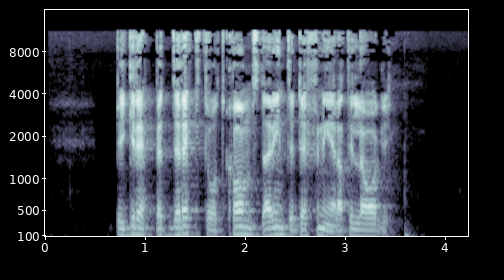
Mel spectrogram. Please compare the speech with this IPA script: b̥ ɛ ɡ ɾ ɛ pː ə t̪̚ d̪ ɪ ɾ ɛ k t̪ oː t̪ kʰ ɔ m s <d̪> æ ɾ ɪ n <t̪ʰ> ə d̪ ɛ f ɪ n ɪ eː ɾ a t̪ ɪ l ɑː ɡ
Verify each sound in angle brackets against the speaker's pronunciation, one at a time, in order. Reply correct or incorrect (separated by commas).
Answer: incorrect, incorrect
